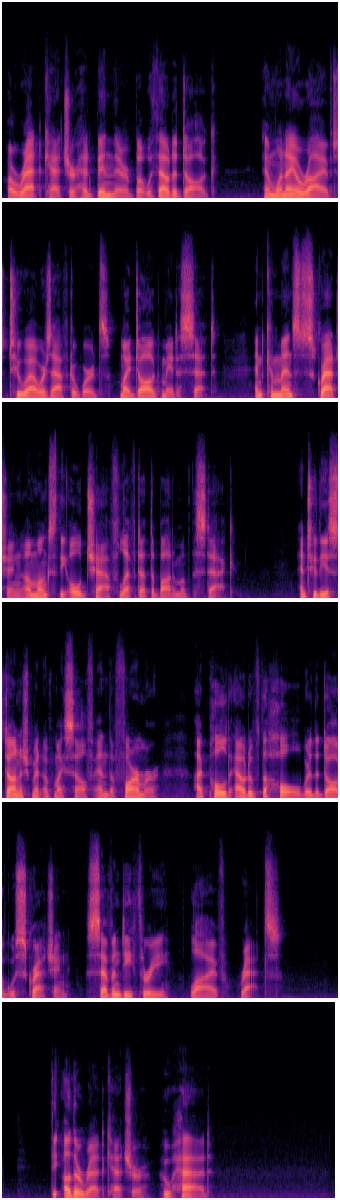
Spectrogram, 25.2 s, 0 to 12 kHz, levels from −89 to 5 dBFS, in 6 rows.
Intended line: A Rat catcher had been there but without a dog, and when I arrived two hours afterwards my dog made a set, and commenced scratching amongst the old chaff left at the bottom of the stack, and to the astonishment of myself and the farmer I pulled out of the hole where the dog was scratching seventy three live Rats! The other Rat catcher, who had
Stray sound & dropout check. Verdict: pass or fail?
pass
